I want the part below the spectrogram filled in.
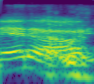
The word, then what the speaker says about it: Neda: It's T-E-N-I-E-L-L-E. – Yeah, yeah. Yeah, and Neda is actually my middle name. And it's okay. N-E-D-A.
